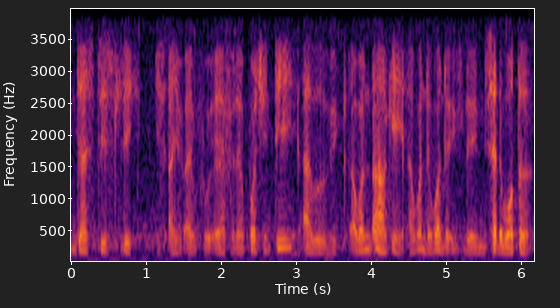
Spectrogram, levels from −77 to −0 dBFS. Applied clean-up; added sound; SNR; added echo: none; Mechanical fan; 20 dB; none.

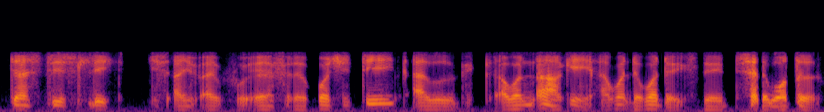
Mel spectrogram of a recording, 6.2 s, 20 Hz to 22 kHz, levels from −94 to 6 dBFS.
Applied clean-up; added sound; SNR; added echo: neural diffusion model UNIVERSE++.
